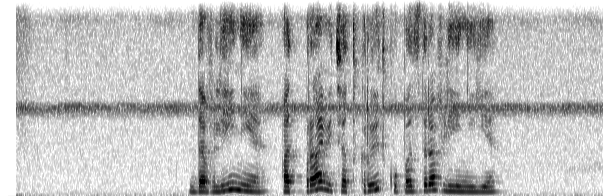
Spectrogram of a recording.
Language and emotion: Russian, neutral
